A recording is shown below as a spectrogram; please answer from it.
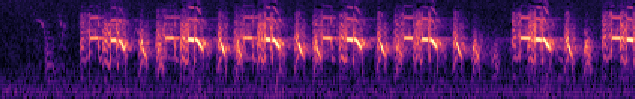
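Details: Grey francolin, a single bird recorded close at Cape Monze, with bulbuls and babblers in the background: loud, high, ringing call notes with falling slurs, given in rapid repeated phrases about twice a second, with a brief pause near the end.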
